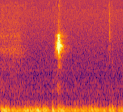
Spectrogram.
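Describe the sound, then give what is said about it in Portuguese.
A bed creaks as it rocks: one short, sharp squeak in the middle and a fainter one near the end, over a low, steady rumble with no voices. “Ah, eu tô balançando a cama.”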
